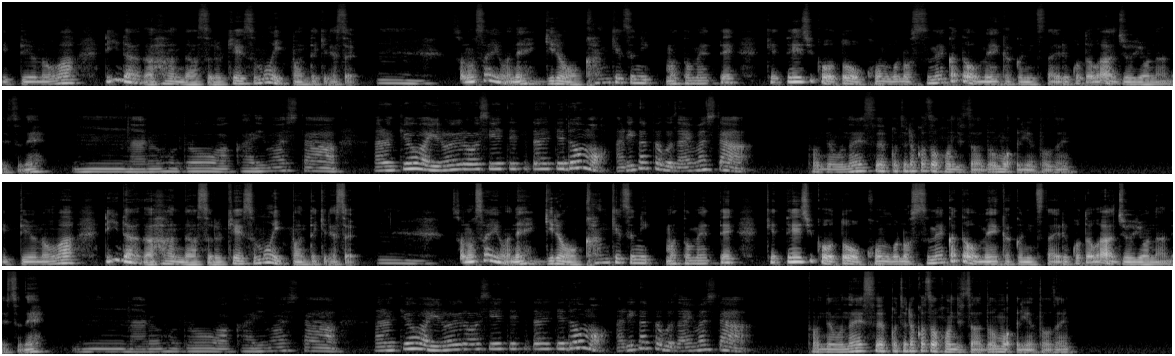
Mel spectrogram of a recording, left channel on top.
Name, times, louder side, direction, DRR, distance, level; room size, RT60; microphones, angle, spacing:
voice 1, 0.0-3.5 4.2-12.1 19.8-22.4, right 2 dB, 35° right, 0.4 m, -26 dB
voice 2, 3.7-4.3 12.4-19.2, left 3 dB, 65° left, 0.7 m, -31 dB
2.8 x 2.6 x 2.3 m
head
